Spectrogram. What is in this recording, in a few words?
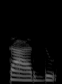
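"tardu", female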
